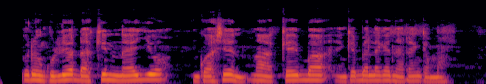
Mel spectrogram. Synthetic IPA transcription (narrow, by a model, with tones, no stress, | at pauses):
o˦ɾe˨ŋɡu˨ljɔ˦ɗa˨ki˦n˨na˨i˦jo˦ | ŋɡwa˨ʃe˦˨nːa˨kɛ˦i˦ɓa˦ɛ˨ŋɡɛ˦ɓɛ˦lɛ˦kɛ˦ɲa˨ɾɛ˦ŋɡɛ˨ma˦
